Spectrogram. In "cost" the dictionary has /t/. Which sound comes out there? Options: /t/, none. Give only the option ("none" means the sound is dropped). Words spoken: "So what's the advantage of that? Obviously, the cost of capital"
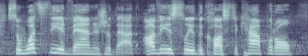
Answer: /t/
